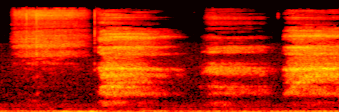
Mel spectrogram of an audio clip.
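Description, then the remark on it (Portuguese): Quick breaths drawn in and out through the mouth, a little faster than normal, four airy breathy bursts in a steady rhythm, fairly loud with no talking. “Então você vai respirando pela boca um pouco mais rápido, não muito rápido, para você não ter tontura.”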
